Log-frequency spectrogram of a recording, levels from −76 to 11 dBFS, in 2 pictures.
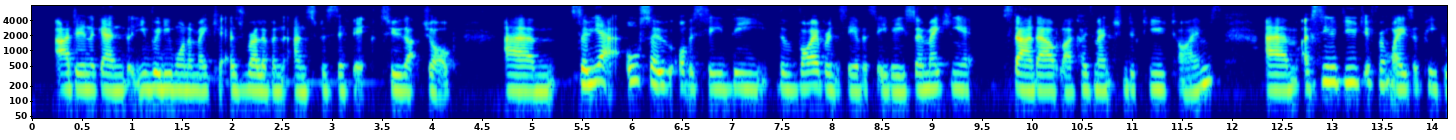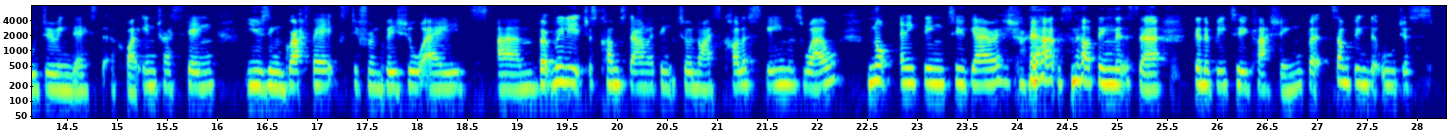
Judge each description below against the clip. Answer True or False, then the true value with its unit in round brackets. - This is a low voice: False (190 Hz)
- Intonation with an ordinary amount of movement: True (3.6 semitones)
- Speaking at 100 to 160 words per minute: False (195 wpm)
